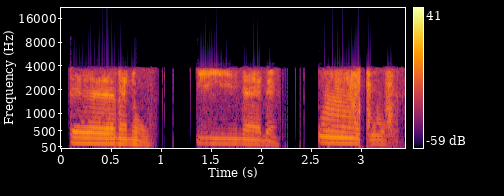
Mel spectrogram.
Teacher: آمنوا، إيمانا، أوتوا، زمنه حركتين، حركتين، زي المد الطبيعي · Term: مد البدل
